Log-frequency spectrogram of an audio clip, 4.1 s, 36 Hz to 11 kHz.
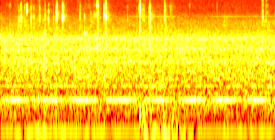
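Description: Faint, irregular small clicks and ticks of a precision screwdriver working a tiny Torx screw in a Fitbit Charge 3's case, over a low steady hum.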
